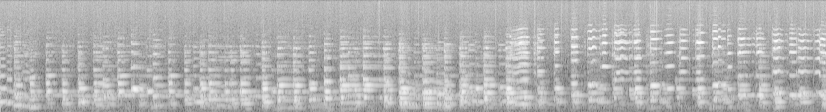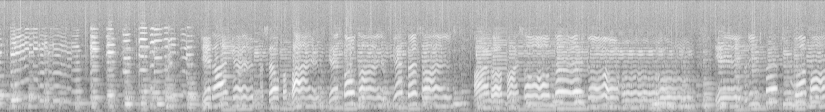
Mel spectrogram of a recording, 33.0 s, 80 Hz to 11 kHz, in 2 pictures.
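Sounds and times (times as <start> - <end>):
dance orchestra playing: 9.5 - 21.4.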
